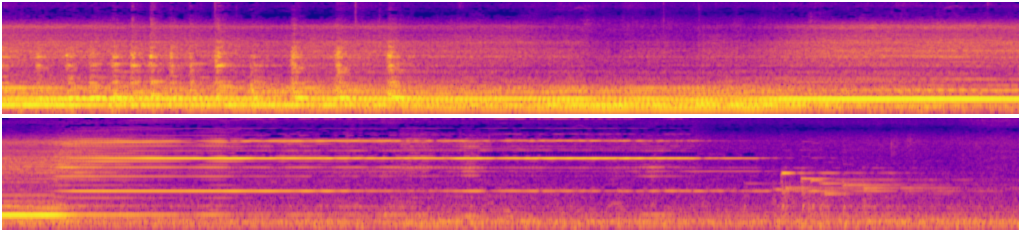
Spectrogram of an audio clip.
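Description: Live band music led by an electric guitar played through effects, holding dense sustained chords. About eight seconds in the sound thins to quieter, clear, ringing high notes, with a short stepped run of notes near the end.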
